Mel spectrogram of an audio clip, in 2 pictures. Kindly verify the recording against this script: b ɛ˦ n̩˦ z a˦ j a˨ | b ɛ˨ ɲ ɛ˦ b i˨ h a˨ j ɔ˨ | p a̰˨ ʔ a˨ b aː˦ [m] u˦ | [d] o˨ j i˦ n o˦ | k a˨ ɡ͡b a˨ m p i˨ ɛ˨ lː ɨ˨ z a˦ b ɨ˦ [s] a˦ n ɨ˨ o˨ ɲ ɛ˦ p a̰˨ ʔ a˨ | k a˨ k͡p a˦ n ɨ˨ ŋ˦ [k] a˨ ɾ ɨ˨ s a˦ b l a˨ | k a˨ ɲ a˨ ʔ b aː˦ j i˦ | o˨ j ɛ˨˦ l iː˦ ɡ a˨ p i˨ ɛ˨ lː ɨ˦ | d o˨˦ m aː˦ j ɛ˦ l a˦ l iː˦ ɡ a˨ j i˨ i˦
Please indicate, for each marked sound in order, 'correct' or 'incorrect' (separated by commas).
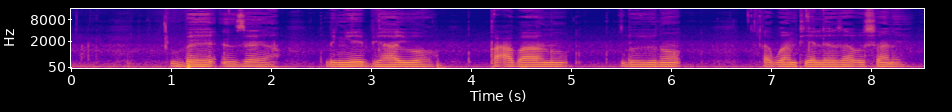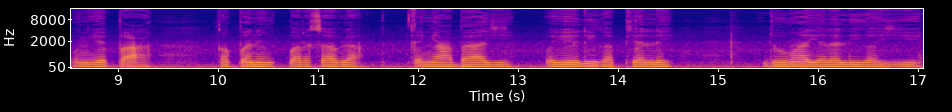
incorrect, correct, correct, incorrect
